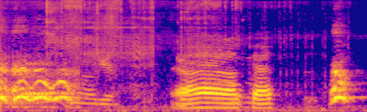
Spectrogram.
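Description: A dog gives whining, whimpering vocalizations with a short bark-like yelp near the end, close and fairly loud, as a person speaks briefly in the background.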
